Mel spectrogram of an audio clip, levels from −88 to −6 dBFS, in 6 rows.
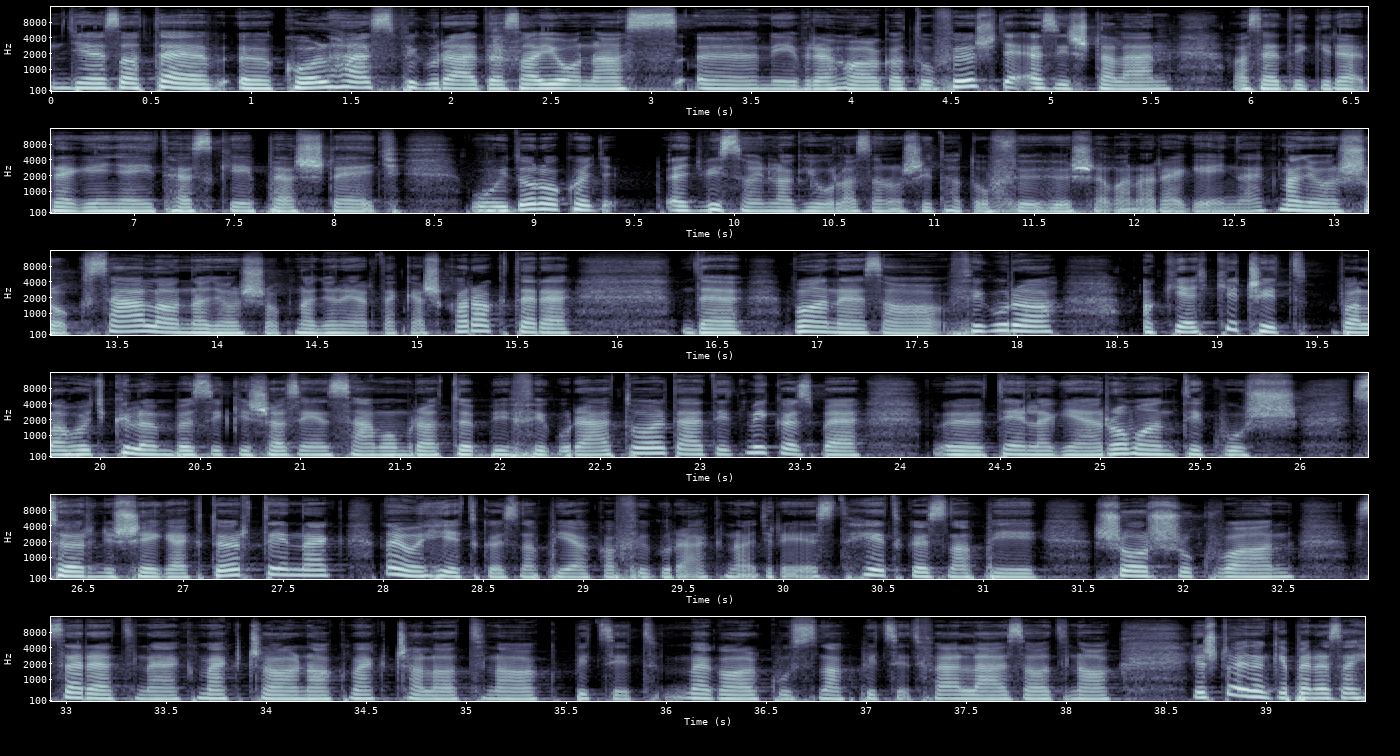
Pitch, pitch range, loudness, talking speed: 170 Hz, 160-195 Hz, -24 LUFS, 130 wpm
